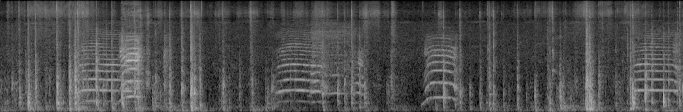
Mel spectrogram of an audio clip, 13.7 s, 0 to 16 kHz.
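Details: Kids of the goats Koharu and Okayu romp as two teams in a Japanese goat farm's exercise yard, 13 June 2023. Four separate bleats, some short and quavering and others drawn out, rise over steady thumping and clattering of play.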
